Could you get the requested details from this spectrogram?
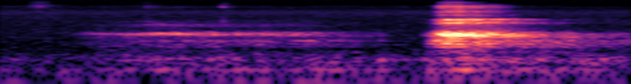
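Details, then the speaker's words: A person sleeping at home in the evening gives a single loud, rough snorting breath against quiet room noise: snoring. "নাক ডেকে ঘুমাচ্ছে শুনতে পাচ্ছ নাক ডাকা"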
